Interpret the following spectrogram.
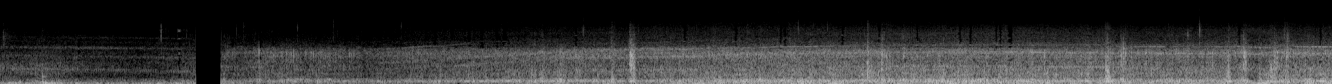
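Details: Brand-new Verreal RS electric skateboard (remote shows 18.8 miles) riding over cracks and rough asphalt: heavy rolling rumble with loud scattered clatter and faint motor whine rising with speed; motors quiet but the whole deck rattles loudly.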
